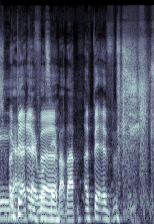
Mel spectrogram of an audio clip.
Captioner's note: overlapping chatter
